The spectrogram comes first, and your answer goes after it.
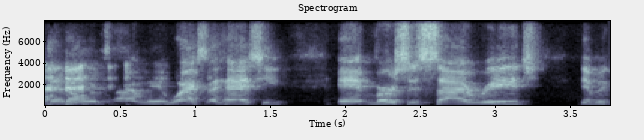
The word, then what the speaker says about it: Waxahachie: the life of me, I'm always going to pronounce it Waxahachie. Is that right, Blue? That's where I pronounce it. Okay, I'm going to call it that all the time, man. Waxahachie versus Cy Ridge.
